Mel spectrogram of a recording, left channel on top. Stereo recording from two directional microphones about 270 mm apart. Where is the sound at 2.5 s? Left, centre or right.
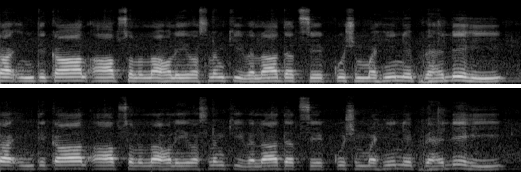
Left.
